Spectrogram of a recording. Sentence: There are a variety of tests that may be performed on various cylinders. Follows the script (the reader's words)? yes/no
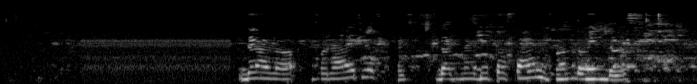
no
